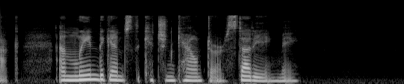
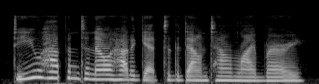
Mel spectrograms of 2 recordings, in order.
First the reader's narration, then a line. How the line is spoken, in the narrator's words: She laughed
